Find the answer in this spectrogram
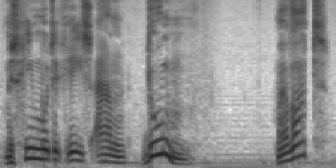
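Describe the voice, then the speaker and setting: A man's voice: a little high, wildly swooping pitch, slow, no room sound, heavily acted. A man voicing a lonely, curious male God who ponders aloud in short wondering questions, for a spoken story on radio. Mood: pondering.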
